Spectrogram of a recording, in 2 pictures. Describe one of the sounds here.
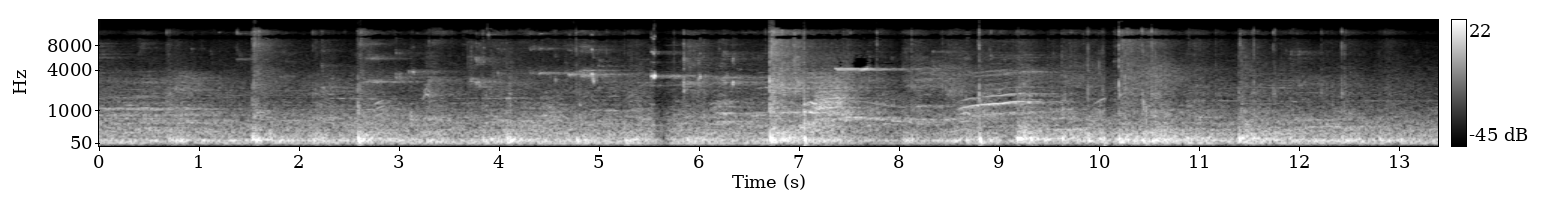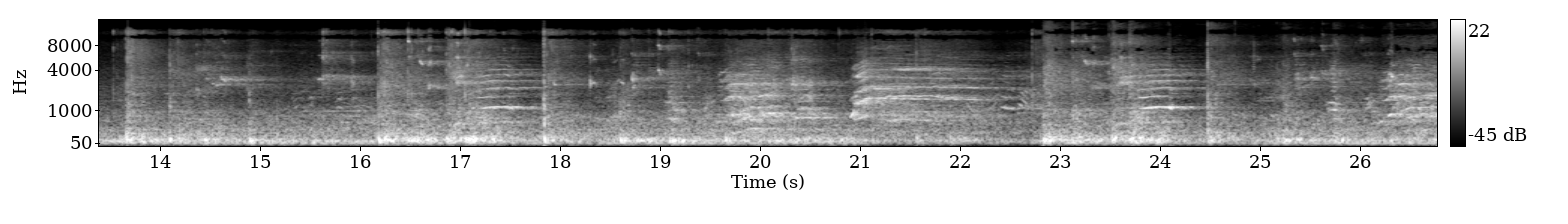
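Sneakers squeak on the hard court floor.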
